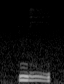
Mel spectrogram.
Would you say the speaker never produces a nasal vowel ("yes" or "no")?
yes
